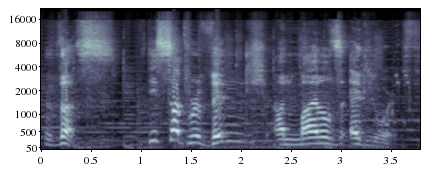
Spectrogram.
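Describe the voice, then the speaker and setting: Man putting on a ponderous, genial older gentleman lawyer. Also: fairly high pitch, sing-song, takes it slowly, faint music behind. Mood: grave, deliberate. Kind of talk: voiced visual novel game dialogue.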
